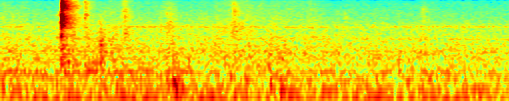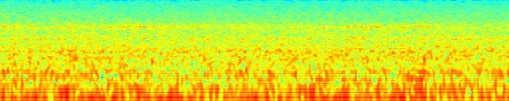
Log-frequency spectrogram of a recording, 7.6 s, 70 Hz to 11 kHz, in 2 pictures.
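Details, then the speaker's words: ADA MP2 guitar preamp after replacing R913 to fix a hum: power-on click, then only a soft steady hiss with noise gate off, no buzz; owner suspects the hiss comes from old capacitors. "Yeah, I don't hear that buzzing. Let's edit or take the noise gate off. Okay. So no more loud humming sound. Just sort of a hiss."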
